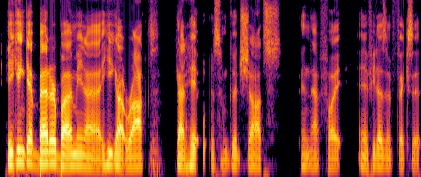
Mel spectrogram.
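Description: Vocal fry in a man's medium-pitched voice, ordinary pitch variation, dry close sound with no echo, and a very clean recording with a silent background. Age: 30s. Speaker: MMA podcast co-host. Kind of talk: casual chat.

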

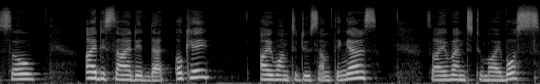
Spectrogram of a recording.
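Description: A woman with a Hungarian accent speaks with a fairly high pitch in a dark, mellow tone. Her intonation is lively. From Hungary. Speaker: interview guest, mother. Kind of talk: casual interview. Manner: halting.

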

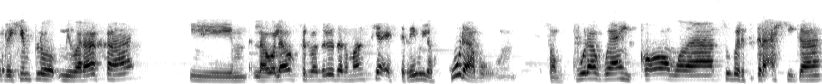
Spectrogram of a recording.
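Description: Here a man talks with a Chilean accent. His pitch is high and his pace fairly quick. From Chile, Quilpué (Valparaíso region). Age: 30s. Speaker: naturopathic doctor. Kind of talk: casual chat.

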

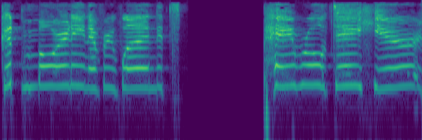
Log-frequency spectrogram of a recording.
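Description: Using a squeaky put-on character voice, a woman speaks at a fairly slow pace in an extremely high pitch with monotone, flat intonation. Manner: cheery, chipper.

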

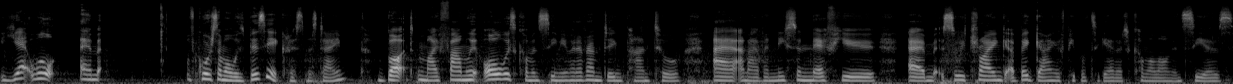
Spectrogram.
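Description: A woman with a Scottish accent talks at a fairly quick pace on a very clean recording with a silent background. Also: medium pitch for a woman, ordinary pitch variation. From southwest Scotland. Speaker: actress and children's TV presenter. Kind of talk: casual interview.

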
